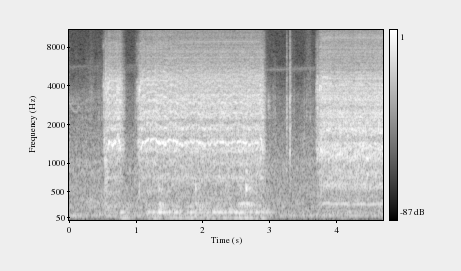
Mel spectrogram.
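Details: Slightly used race engine that had sat a while, primed before starting with a PowerHouse oil pump primer driven by a drill: steady whirring bursts under load, no gurgling or air bubbling (bubbling means wrong direction); normal oil pump priming.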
